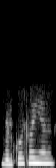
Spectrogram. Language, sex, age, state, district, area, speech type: Dogri, female, 30-45, Jammu and Kashmir, Udhampur, rural, conversation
